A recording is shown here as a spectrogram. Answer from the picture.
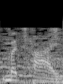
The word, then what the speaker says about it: Mathai: All right, up next, Richie, is Mathai. Is that how you? – Matai. – Matai, even though it's spelled Mathai.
